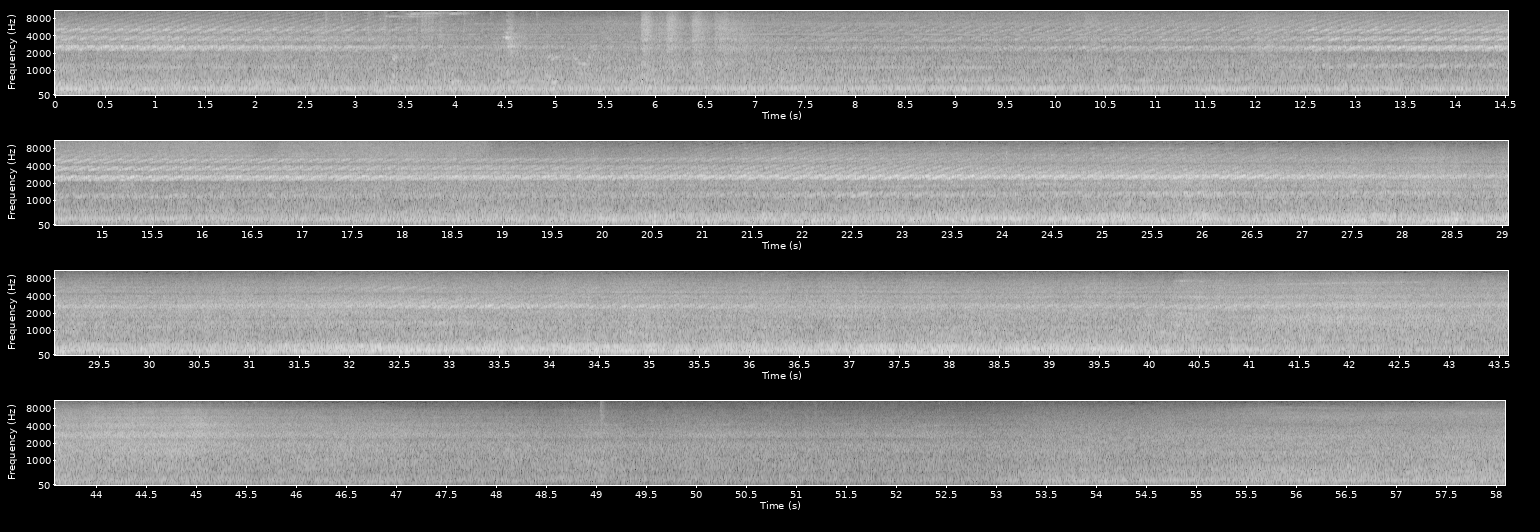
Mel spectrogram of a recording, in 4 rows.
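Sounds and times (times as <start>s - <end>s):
train wheels rumbling: 0.0s - 48.0s
electric train whine: 0.0s - 58.0s.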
